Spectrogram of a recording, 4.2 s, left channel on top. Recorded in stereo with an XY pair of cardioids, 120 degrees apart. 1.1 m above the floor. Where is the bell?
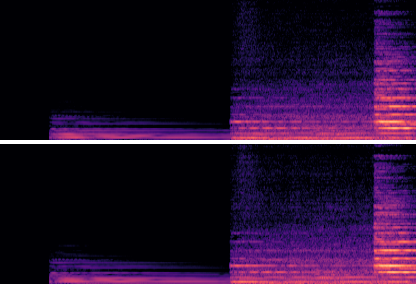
35° right, 1.1 m.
